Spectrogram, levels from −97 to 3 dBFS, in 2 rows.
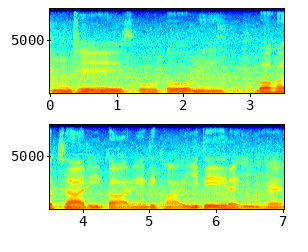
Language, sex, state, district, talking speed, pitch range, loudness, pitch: Hindi, male, Madhya Pradesh, Katni, 95 wpm, 100-120 Hz, -17 LUFS, 110 Hz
